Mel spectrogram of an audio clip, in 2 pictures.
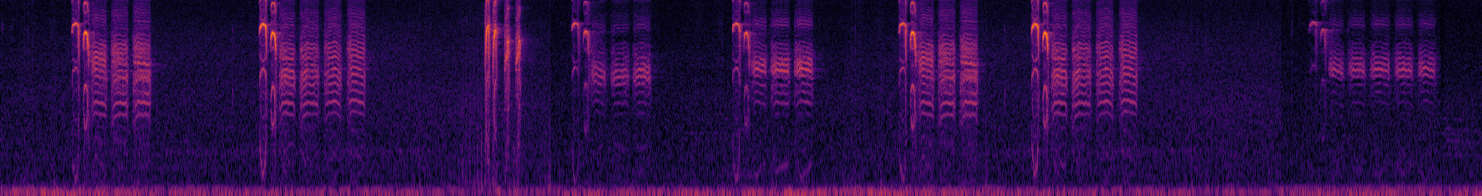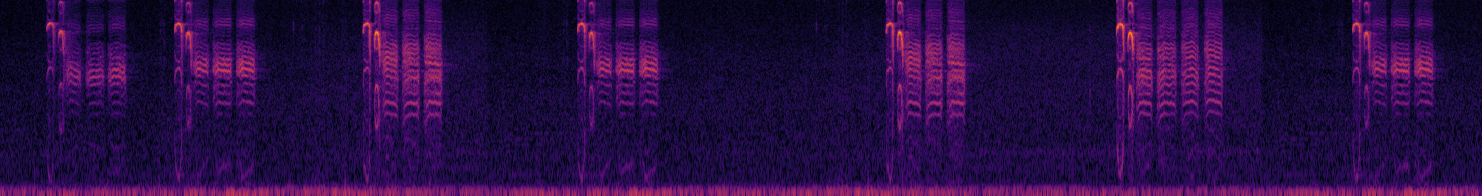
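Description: Black-capped chickadees giving chick-a-dee calls over and over, about one every one to two seconds: each a sharp high note followed by a string of buzzy dee notes.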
